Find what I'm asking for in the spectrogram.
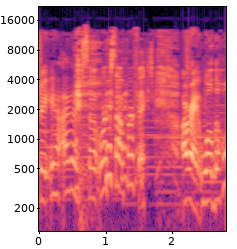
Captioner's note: laughs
